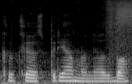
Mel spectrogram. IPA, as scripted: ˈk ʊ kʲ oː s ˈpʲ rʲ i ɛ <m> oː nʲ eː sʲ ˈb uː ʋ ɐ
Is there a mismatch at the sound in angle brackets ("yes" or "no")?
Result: no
